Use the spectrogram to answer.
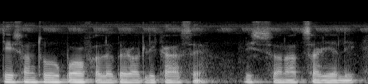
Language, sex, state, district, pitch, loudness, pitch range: Assamese, male, Assam, Sonitpur, 100 Hz, -18 LUFS, 95-105 Hz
